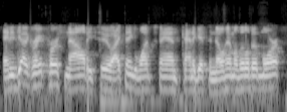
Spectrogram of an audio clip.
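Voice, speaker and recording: A man's voice: medium pitch, fairly even intonation, fast. A man speaking as an enthusiastic guest sportscaster in a conversational interview, telling things fluently. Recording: tinny narrow phone-like line.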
